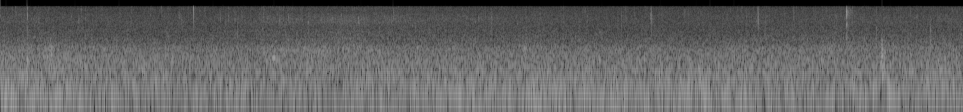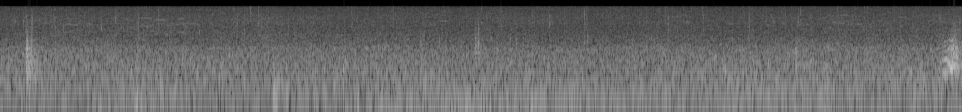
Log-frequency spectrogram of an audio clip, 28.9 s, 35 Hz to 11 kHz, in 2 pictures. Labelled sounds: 15.3	15.7	Pacific white-sided dolphin, 2.8 to 3.2 kHz
16.5	17.4	Pacific white-sided dolphin, 3.0 to 4.3 kHz

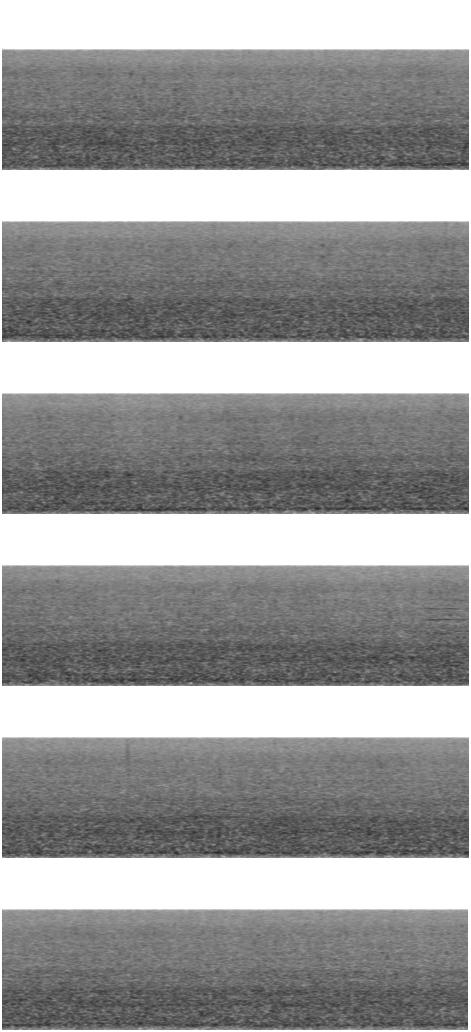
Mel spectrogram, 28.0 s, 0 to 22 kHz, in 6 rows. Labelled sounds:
18.2	18.5	killer whale, northern resident, G clan, 2.0 to 2.1 kHz

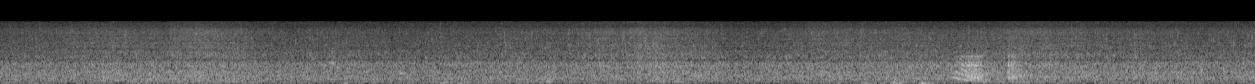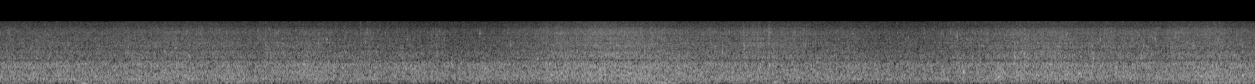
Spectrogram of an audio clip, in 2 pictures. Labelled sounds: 9.6	9.9	croaking sound likely from a nearby submerged object, 1.3 to 1.5 kHz

